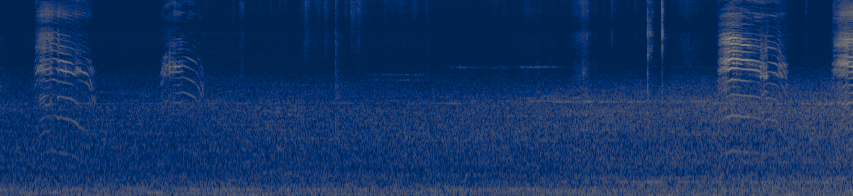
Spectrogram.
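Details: Rescued kitten, alone and wanting its mother, gives high-pitched, thin meows with arching harmonics: two close together early on, then a pause of several seconds before a louder final pair, over a steady low background hiss.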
